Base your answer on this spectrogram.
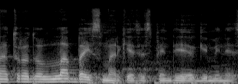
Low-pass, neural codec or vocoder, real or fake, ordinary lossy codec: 14.4 kHz; none; real; AAC, 64 kbps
